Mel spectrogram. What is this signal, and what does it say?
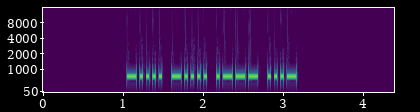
Morse code, heard as a keyed tone, about 30 wpm, 700 Hz. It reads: 66JV
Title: Four Challenging Letter-Number Combinations 30wpm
